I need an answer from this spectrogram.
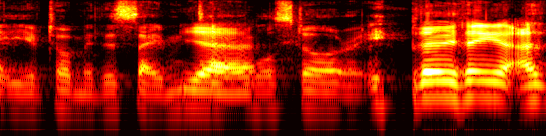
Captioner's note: chuckles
